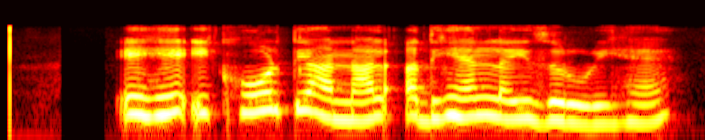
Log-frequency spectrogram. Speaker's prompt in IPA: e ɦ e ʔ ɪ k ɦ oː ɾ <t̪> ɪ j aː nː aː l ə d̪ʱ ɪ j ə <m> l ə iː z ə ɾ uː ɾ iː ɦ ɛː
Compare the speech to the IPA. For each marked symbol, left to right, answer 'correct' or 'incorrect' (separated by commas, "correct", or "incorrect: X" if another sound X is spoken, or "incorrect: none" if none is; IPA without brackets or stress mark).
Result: correct, incorrect: n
